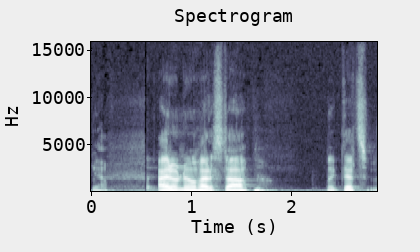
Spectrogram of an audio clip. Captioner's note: uh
